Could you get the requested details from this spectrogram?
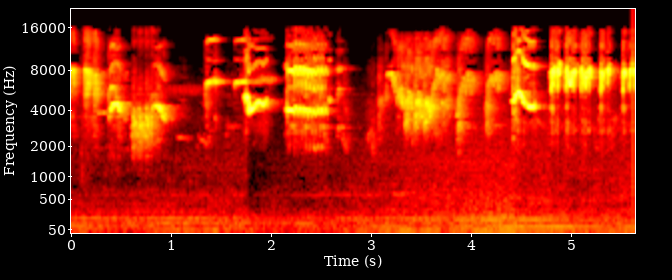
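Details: Orange-headed thrush kept in a cage in North Bali singing rich, scratchy phrases mixed with sharp whistles, finishing on a quick series of very high, thin repeated notes.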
